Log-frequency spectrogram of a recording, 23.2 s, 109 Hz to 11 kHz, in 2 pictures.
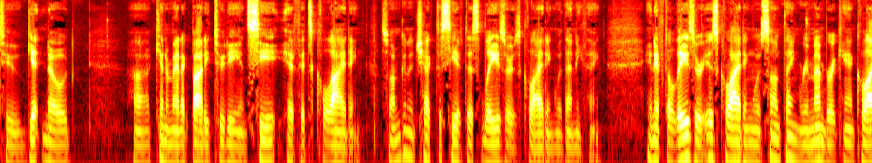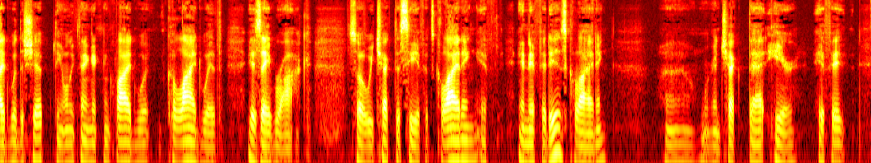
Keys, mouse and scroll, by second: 9.4 click, 19.7-23.2 drag.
